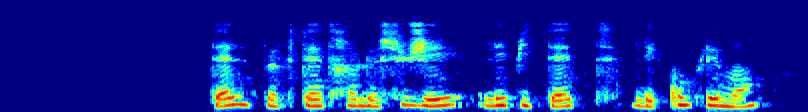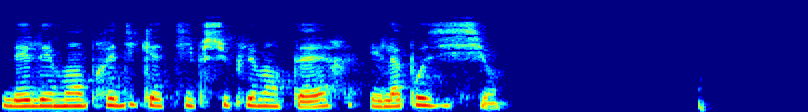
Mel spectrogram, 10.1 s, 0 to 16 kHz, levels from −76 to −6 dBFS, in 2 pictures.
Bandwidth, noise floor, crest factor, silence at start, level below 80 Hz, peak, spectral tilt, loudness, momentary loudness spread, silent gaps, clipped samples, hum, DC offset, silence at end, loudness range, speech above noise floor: 7.8 kHz; under -90 dBFS; 16 dB; 1.3 s; -68 dBFS; -6 dBFS; -6.5 dB/octave; -21 LUFS; 10 LU; 8.62-8.73 s, 8.81-8.85 s, 9.19-9.26 s; under 0.1%; none; under 0.1%; 0.65 s; 4 LU; over 70 dB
